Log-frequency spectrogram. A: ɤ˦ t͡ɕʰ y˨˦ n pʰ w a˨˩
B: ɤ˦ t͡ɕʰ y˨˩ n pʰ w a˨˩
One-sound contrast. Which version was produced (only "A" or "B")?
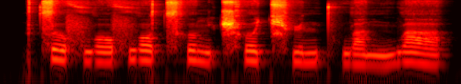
A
